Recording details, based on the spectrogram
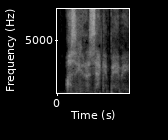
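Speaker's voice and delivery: very quiet, hushed, breathy whisper. Voicing a character who sets down a tube and whispers: whispering. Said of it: "he whispers".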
